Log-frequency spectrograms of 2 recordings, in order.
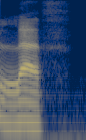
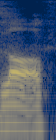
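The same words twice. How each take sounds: First: The vowel does not rhyme with love. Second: The vowel rhymes with love.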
